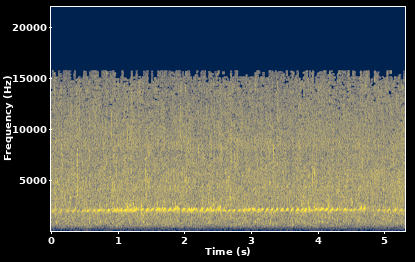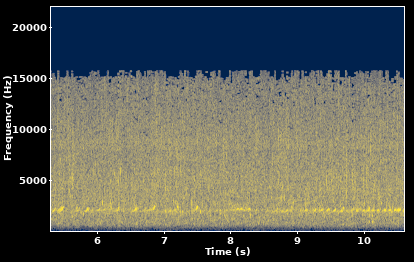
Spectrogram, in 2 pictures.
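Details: Kajika frogs in a stream give a long, rapid, high trill of even pulses for several seconds, then softer repeated trilling, with the babbling of flowing water underneath.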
